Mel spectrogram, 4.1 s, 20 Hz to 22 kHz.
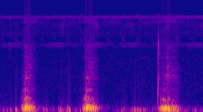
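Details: A male lion of the Black Dam pride roars on 1 February 2024, giving deep, booming grunts, each about half a second long and spaced roughly a second apart.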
